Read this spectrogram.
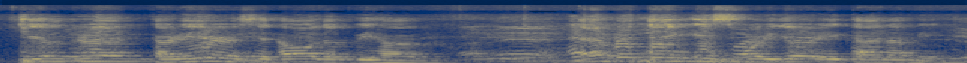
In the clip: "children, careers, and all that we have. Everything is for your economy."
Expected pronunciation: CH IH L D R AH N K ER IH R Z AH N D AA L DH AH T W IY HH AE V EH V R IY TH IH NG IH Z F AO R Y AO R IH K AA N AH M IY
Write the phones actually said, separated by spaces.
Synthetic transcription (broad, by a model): CH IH L D R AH N K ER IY R S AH N AA L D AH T W IY HH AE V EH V R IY T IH NG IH S F AO R Y AO R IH K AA N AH M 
